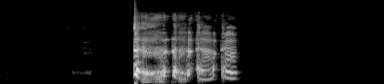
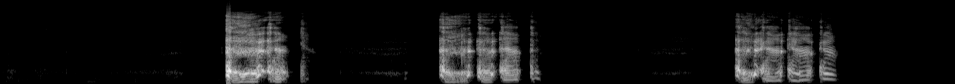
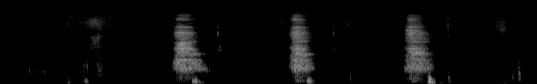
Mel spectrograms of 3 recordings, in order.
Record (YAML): cough_length: 3.8 s
cough_amplitude: 32768
cough_signal_mean_std_ratio: 0.33
three_cough_length: 9.6 s
three_cough_amplitude: 32768
three_cough_signal_mean_std_ratio: 0.32
exhalation_length: 5.4 s
exhalation_amplitude: 7317
exhalation_signal_mean_std_ratio: 0.31
survey_phase: beta (2021-08-13 to 2022-03-07)
age: 45-64
gender: Female
wearing_mask: 'No'
symptom_cough_any: true
symptom_runny_or_blocked_nose: true
smoker_status: Never smoked
respiratory_condition_asthma: false
respiratory_condition_other: false
recruitment_source: Test and Trace
submission_delay: 2 days
covid_test_result: Positive
covid_test_method: ePCR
